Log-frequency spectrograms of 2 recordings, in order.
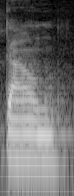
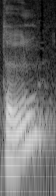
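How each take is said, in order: First: Said with an 'ow' vowel, modern Durham. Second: Said with an 'oo' vowel, traditional Durham.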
